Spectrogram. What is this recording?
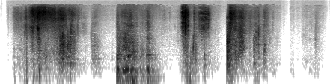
folding open a folded paper on a table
